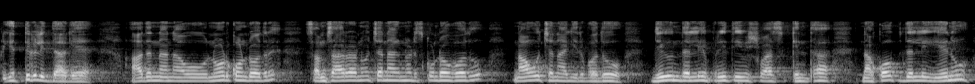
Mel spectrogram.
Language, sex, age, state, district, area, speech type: Kannada, male, 60+, Karnataka, Bangalore Urban, rural, spontaneous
